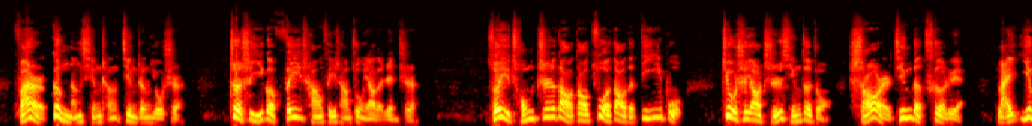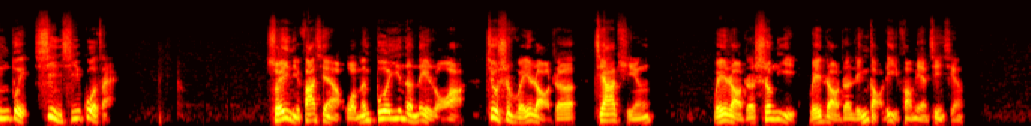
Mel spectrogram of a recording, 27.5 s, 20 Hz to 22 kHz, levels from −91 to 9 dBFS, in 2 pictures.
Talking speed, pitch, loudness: 200 characters per minute, 185 Hz, -18 LUFS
